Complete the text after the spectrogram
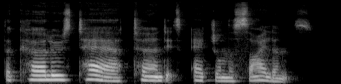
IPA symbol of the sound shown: t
